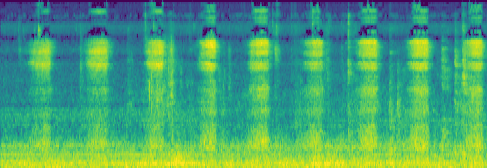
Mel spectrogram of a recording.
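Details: Sleeping puppy, passed out after a few hours of playing and walking outside, giving soft breathy snorts about once a second in a steady rhythm, quiet and hissy with no other clear sounds.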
